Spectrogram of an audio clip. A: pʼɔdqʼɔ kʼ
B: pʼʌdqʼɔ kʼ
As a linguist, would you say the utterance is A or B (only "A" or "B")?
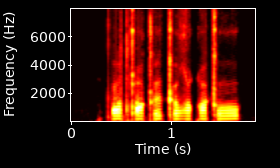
A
